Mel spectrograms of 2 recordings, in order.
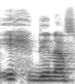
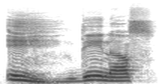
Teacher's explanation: ভিতর থেকে একেবারে কণ্ঠনালীর শুরু থেকে উচ্চারণটা হবে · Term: হামজা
